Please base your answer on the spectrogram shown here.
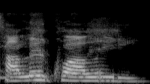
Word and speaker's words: Talib Kweli: How you pronounce his name? Talib Kweli.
